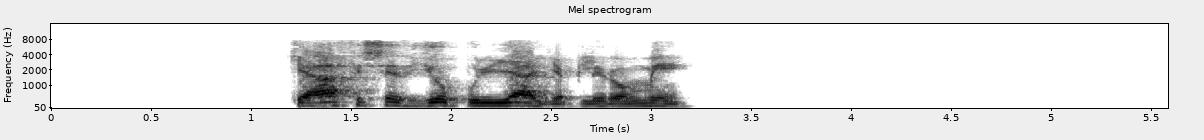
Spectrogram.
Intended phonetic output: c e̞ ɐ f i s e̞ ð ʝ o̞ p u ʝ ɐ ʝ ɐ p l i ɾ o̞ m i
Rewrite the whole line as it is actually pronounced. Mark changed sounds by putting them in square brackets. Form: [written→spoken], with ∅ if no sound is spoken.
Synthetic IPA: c e̞ ɐ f i s e̞ ð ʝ o̞ p u [ʝ→ʎ] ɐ ʝ ɐ p l i ɾ o̞ m i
